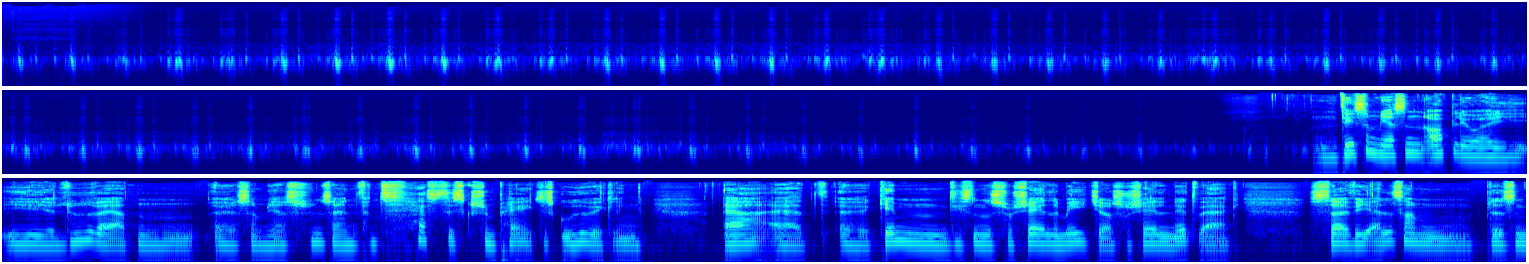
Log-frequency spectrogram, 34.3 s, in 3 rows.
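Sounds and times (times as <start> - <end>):
recorded pulse from inside a baby's brain: 0.0 - 20.5
speech: 21.5 - 34.3.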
